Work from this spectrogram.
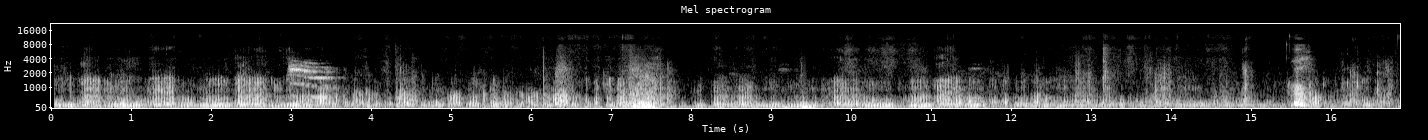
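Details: F2 Savannah kitten, a young male, purring with a continuous low rumbling throb, broken by a brief rising squeak near the start and a short sharp cry near the end, with handling rustles.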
